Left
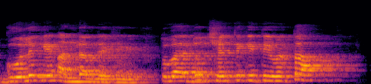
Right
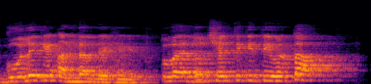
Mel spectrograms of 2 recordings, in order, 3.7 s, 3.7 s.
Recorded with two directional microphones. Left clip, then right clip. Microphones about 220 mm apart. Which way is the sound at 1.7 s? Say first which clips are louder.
Even; 5° left (ahead or behind).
